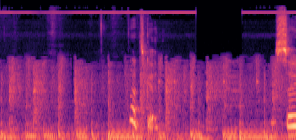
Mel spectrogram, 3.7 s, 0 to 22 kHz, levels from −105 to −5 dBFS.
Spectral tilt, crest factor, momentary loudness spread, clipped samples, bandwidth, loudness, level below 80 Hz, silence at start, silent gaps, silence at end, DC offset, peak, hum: -3.5 dB/octave; 22 dB; 12 LU; under 0.1%; 18 kHz; -31 LUFS; -40 dBFS; 0 s; none; 0 s; under 0.1%; -8 dBFS; none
